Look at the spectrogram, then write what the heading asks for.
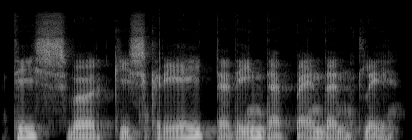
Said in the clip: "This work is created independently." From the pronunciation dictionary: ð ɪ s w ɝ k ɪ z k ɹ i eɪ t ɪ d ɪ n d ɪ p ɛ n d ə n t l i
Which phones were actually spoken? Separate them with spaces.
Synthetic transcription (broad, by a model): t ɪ s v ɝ k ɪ s k ɹ i eɪ t ɪ d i n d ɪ p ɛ n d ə n t l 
